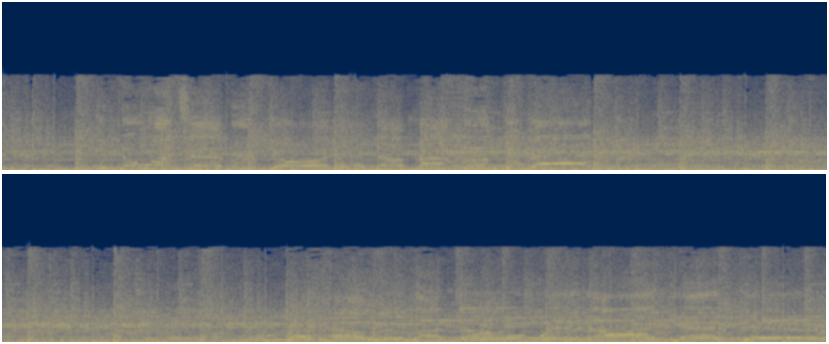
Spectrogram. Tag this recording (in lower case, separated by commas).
music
